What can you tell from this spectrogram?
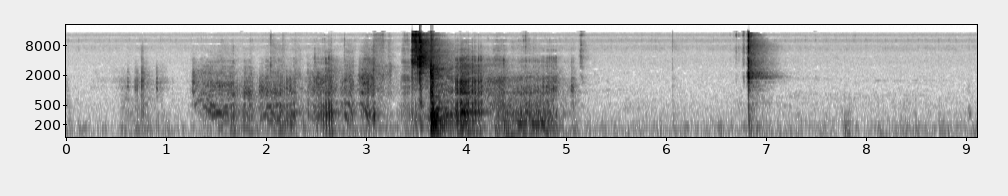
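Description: A liquid-filled rubber balloon being gripped and tilted over a bowl: a few seconds of rubber rubbing and handling noise, with a sharp snap in the middle of it and another sharp click a few seconds later.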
